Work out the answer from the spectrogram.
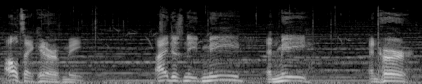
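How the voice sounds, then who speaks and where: A man's voice: fairly high pitch, expressive, measured pace, pitched above the performer's own voice. A man voicing a burly, kindly baker father in a tabletop fantasy game, with music behind him. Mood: easygoing, reassuring.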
